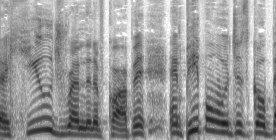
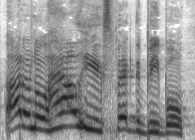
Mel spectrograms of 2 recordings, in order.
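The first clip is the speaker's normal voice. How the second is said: ordinary talk, nothing marked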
